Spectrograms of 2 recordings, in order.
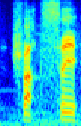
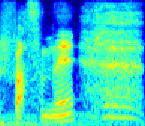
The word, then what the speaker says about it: Schwarzsee: Il m'a corrigé sur la prononciation Schwarzsee et pas le Schwarzenegger.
